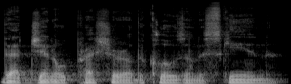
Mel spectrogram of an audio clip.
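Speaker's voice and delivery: low, calm meditation voice with long pauses; low-pitched, soothing yoga nidra guidance; guided meditation. Acted.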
